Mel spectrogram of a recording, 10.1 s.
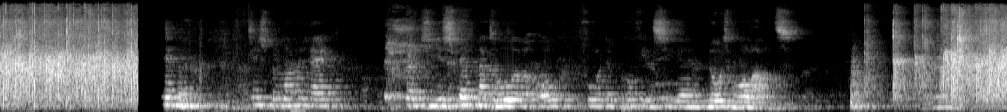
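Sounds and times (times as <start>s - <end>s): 
audience applause: 0.0s - 1.4s, 8.9s - 10.0s
speech: 1.6s - 8.8s.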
